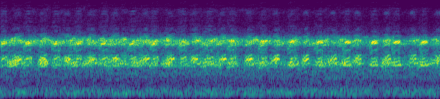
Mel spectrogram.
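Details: Frog chorus heard by a passer-by near water where only tadpoles were visible: dense overlapping croaking, pulsed notes repeating about four times a second in two bright bands, continuous throughout with no gaps.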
